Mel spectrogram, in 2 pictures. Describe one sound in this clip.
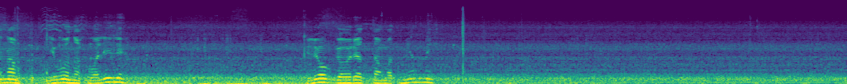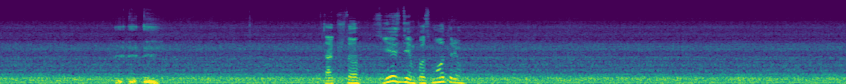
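A car engine hums steadily inside a vehicle.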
